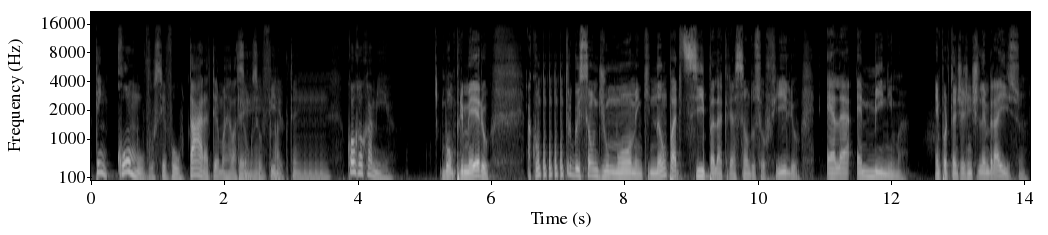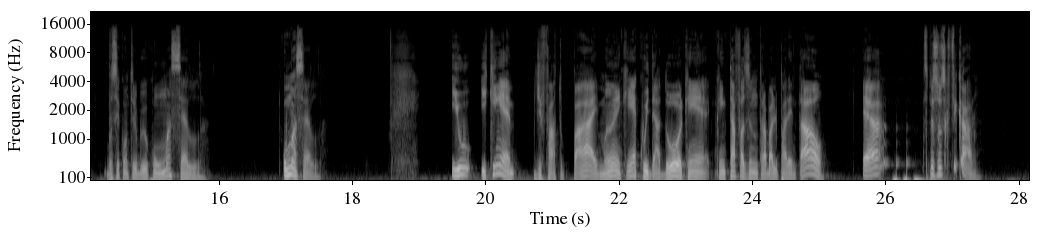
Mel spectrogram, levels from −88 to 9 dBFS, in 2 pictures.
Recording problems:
audio stuttering; at 3 s, at 6.5 s and at 26 s

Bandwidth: 15 kHz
